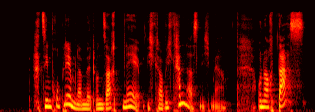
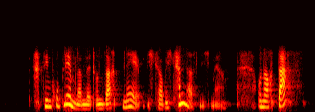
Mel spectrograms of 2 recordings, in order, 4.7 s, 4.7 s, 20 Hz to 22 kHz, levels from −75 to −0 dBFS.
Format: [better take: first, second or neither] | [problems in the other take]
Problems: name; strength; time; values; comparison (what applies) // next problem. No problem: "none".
first | phone-call audio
